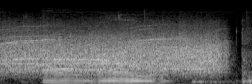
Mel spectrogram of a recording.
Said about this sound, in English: standing next to the buttons, and he's about to press the applaud buttons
